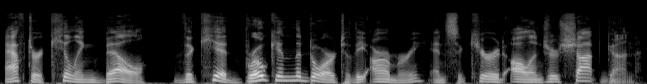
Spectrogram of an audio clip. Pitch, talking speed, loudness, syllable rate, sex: 120 Hz, 160 wpm, -21 LUFS, 4.3 syllables/s, male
